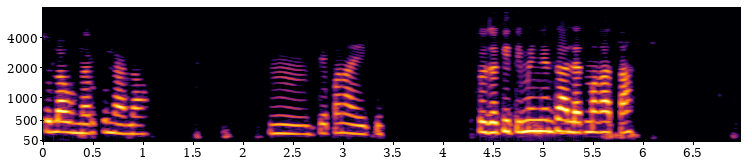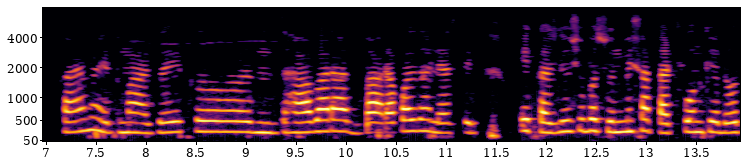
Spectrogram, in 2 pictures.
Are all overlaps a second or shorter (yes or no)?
yes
